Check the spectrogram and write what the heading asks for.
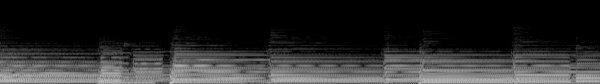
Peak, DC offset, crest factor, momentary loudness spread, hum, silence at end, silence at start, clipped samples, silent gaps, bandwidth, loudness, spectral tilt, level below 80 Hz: -8 dBFS; under 0.1%; 14 dB; 5 LU; none; 0 s; 0 s; under 0.1%; none; 5.6 kHz; -23 LUFS; -11.5 dB/octave; -42 dBFS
